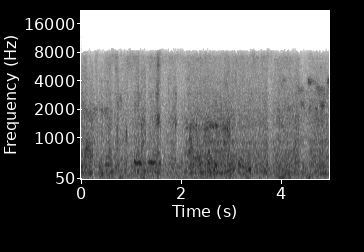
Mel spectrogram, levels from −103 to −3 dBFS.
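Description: Speech with two faults: an echo canceller on a loudspeaker side likely let its pickup leak back, so an echo leak trails the voice by 392 ms, roughly 5 dB down, throughout the clip. During double talk, that canceller likely also clamped this talker, so the speech suppressed in double talk shows as a slight dip at 0.45 to 0.5 s, a deeper one of about 10 dB at 0.79 to 0.99 s, and a near-total dropout at 1.62 to 1.66 s, all within the call path's band limit of 8 kHz.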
